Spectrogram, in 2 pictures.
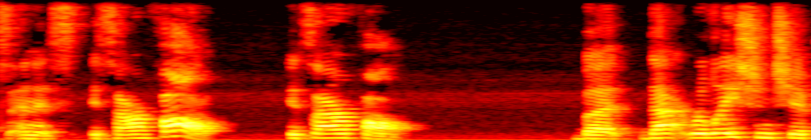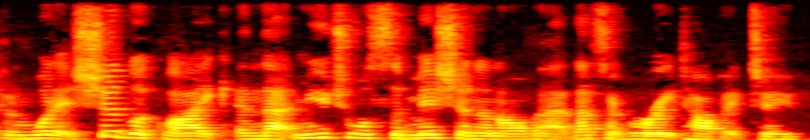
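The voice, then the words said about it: Tennessee Southern American accent. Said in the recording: “somebody with a similar accent ... Somebody else from Tennessee”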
